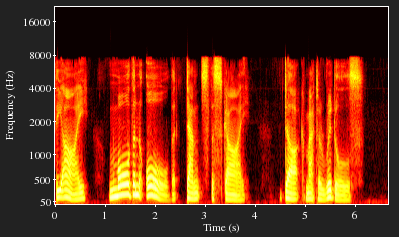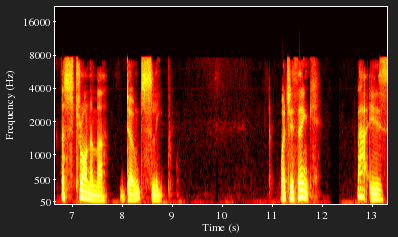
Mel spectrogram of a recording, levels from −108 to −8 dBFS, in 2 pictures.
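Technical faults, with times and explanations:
1.16 s, 5.42 s and 12.96 s: concealed Bluetooth headset packet loss. Each is a 7.5 ms gap, which fits a single dropped mSBC frame, patched by repeating the best-matching bit of the preceding waveform, so it's just a tiny blip, the first right before "than all that dance".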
